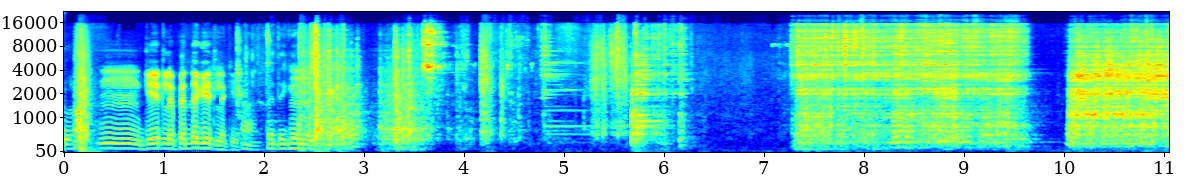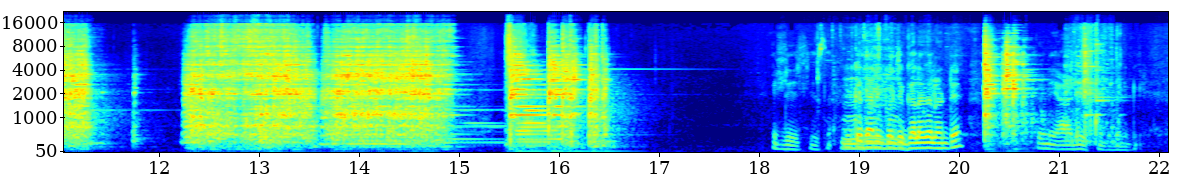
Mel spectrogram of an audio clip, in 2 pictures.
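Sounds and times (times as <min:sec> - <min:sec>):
metal scraping against metal: 0:07.1 - 0:17.0, 0:18.8 - 0:21.8.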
